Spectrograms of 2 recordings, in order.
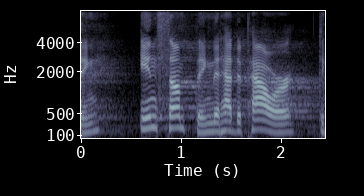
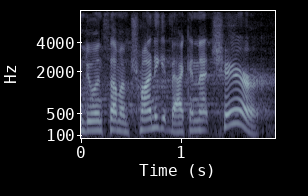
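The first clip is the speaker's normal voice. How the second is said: ordinary delivery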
